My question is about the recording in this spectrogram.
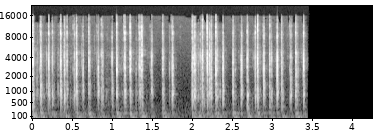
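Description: Typing sound effect: rapid computer-keyboard keystrokes in two runs, the first about two seconds long, then after a brief gap a second run of about a second and a half that stops suddenly.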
